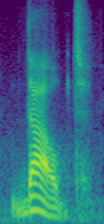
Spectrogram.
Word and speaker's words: doubt: Primeiro nós temos doubt. Doubt. Você repara que o B, ele, a gente considera ele mudo, mas ele tem uma entonação bem levinha lá no fundo, sabe?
